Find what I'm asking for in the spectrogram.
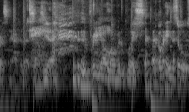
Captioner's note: laugh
